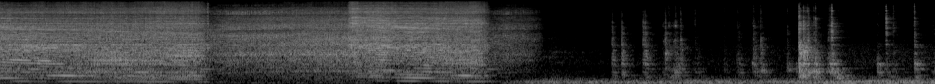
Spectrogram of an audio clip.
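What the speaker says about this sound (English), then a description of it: "cut this section of soft metal out and put in a little triangle of fresh steel" Power tool cutting out a section of soft, rusted steel from a Land Rover chassis rail, a loud continuous grinding whine for about five seconds, then stopping to scattered scraping and clattering of metal.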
